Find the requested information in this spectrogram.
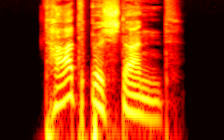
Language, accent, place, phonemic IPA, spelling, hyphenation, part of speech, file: German, Germany, Berlin, /ˈtaːtbəˌʃtant/, Tatbestand, Tat‧be‧stand, noun, De-Tatbestand.ogg
- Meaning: element (required aspect or component of a cause of action) (also collective as “elements”)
